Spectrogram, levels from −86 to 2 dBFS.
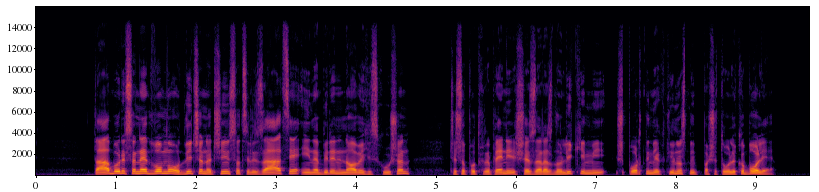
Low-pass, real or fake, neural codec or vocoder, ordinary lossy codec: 14.4 kHz; real; none; none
